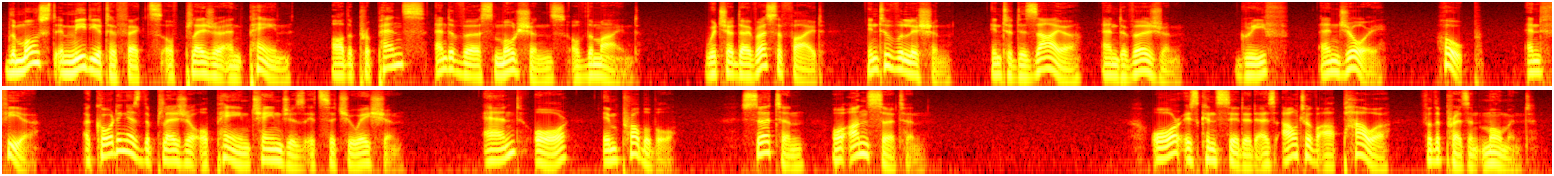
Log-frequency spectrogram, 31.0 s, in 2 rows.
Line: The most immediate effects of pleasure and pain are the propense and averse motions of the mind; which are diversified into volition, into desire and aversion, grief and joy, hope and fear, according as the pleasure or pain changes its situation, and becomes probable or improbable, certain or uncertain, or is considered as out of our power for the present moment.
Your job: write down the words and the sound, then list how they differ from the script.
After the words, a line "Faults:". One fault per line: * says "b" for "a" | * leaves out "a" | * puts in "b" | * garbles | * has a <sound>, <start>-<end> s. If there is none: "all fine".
The most immediate effects of pleasure and pain are the propense and averse motions of the mind; which are diversified into volition, into desire and aversion, grief and joy, hope and fear, according as the pleasure or pain changes its situation, and or improbable, certain or uncertain, or is considered as out of our power for the present moment.
Faults:
* leaves out "becomes probable"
